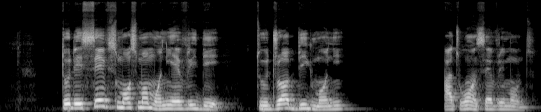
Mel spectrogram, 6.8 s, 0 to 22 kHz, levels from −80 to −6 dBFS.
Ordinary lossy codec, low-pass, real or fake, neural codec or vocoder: none; none; real; none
